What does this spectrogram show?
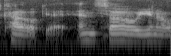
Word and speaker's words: karaoke: Like, if I say karaoke, nobody knows what I mean. But if you say karaoke, they do. Oh, yeah. So, yeah. That's how they pronounce it in Japanese, it's karaoke.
